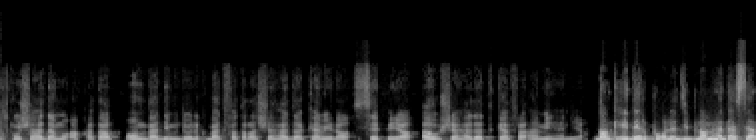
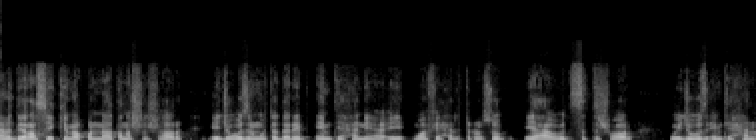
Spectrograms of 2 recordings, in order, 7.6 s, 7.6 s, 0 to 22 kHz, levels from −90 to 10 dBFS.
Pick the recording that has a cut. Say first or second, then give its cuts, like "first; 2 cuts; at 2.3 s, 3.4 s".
first; 2 cuts; at 1.2 s, 5.9 s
